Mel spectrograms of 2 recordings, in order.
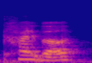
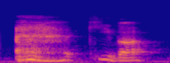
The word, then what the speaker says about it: Keba: the wal School principal keba or if my brain keeps wanting to pronounce it Kaiba but I know that's not right keba and he's like we need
